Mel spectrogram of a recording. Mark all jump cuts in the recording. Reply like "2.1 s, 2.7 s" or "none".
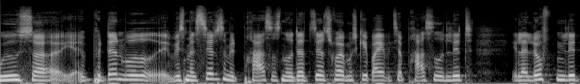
none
